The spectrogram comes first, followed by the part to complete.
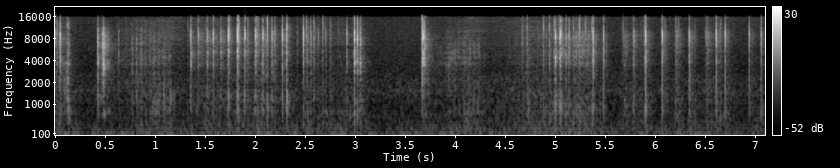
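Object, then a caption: Plastic quilling board. Long acrylic nails tap rapidly along the ridged slots of a flat white plastic quilling board. Dozens of sharp, bright, dry clicks come in quick bursts with short pauses, sounding much like typewriter keys. Each tap stops at once with no ring.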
